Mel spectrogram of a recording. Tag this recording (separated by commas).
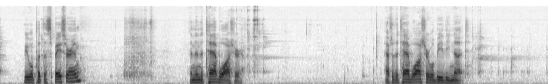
Speech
